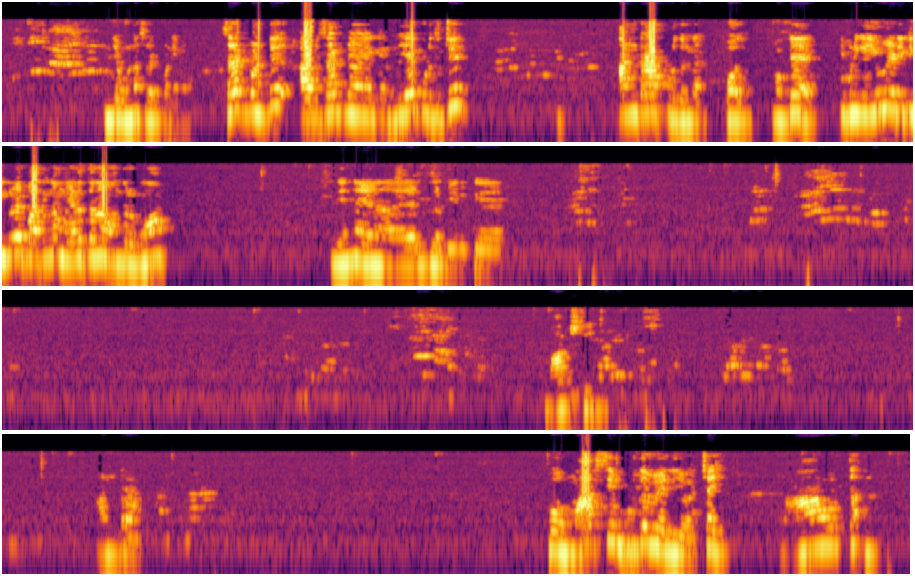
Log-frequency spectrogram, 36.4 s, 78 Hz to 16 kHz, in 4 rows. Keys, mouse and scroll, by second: 2.8 a, 7.9 click, 18.6-20.3 drag, 21.1 scroll up 1, 22.4 scroll up 1, 24.1 ctrl+e, 28.4 u, 31.6 click, 35.4-36.4 drag.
